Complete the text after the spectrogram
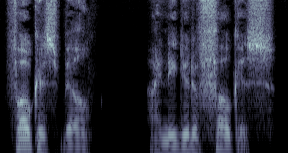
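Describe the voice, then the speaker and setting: Audiobook thriller role , male narrator: hard military investigator, controlled and blunt, husky with dramatic pitch movement. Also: expressive, a little slow, no echo, clean studio sound. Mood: insistent.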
